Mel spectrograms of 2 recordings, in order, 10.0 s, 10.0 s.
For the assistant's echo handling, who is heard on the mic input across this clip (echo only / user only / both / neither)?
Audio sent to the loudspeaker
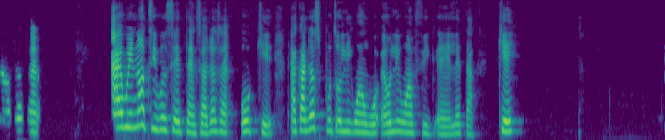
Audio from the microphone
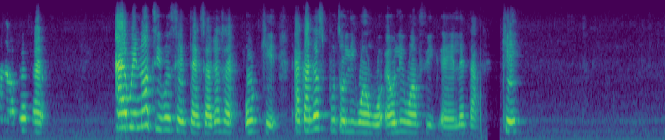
echo only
